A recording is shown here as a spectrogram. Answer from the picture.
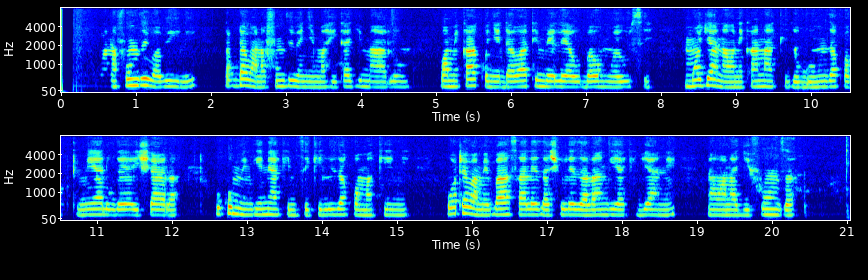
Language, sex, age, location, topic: Swahili, female, 18-24, Nairobi, education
